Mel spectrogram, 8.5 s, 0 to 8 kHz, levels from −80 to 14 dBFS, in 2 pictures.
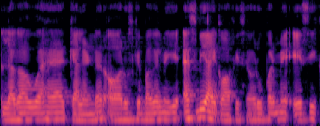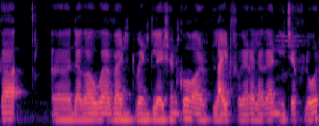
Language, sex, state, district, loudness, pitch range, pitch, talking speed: Hindi, male, Bihar, East Champaran, -23 LUFS, 100-110 Hz, 105 Hz, 210 wpm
